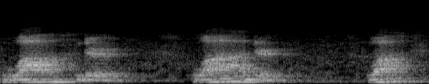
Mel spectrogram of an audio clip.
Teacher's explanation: you can make it as a flat D sound, just like water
